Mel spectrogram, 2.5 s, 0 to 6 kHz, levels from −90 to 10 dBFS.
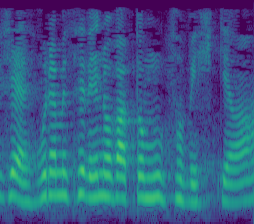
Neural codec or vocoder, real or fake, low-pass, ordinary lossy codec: autoencoder, 22.05 kHz, a latent of 192 numbers a frame, VITS, trained on one speaker; fake; 5.4 kHz; MP3, 24 kbps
